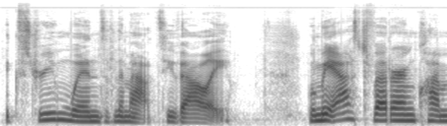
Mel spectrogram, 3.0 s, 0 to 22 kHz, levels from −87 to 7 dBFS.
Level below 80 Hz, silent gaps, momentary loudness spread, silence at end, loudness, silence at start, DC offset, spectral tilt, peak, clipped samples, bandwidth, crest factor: -70 dBFS; none; 6 LU; 0 s; -24 LUFS; 0.05 s; under 0.1%; -5 dB/octave; -10 dBFS; under 0.1%; 19 kHz; 16 dB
